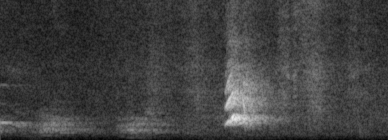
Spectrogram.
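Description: Alaskan Malamute puppies give soft whining murmurs, then one sharp, bright yelp.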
